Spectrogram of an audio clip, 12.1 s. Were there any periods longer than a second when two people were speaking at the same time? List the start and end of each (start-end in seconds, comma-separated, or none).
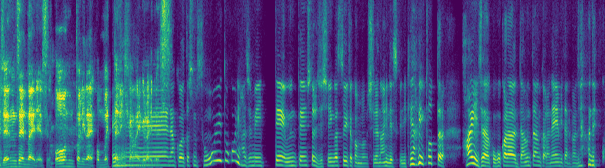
2.2-3.5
